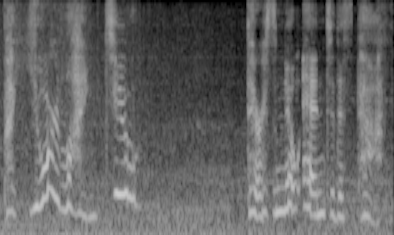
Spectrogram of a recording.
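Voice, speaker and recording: A woman's voice: high voice, sing-song, takes it slowly, slight background noise, full character voice. An actress playing a weary, despairing woman who gives up hope and speaks with bitter resignation in a game. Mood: bitter, resigned. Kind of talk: game voice acting.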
